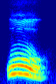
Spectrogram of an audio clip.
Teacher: 입이 앞으로 나온 채로 끝나지?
